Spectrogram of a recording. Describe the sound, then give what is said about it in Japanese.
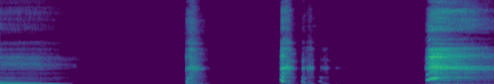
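Breathing in and out on instruction, a few short, airy, hissy breath sounds separated by silence, the last one longer and fuller. “はーい、吸って、吐いて、もう一度、吸って、吐いて”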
